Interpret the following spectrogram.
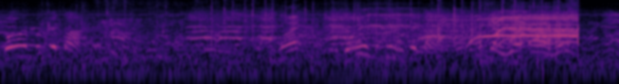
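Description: Football spectators shouting and cheering during a play, many voices overlapping. Near the end a long, steady, high held note rises above them, then all the sound cuts off suddenly.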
